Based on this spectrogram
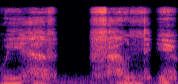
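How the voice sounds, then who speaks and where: A raspy put-on character voice from a man, fairly low in pitch, with clear background noise. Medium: cartoon. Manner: grave, brooding.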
